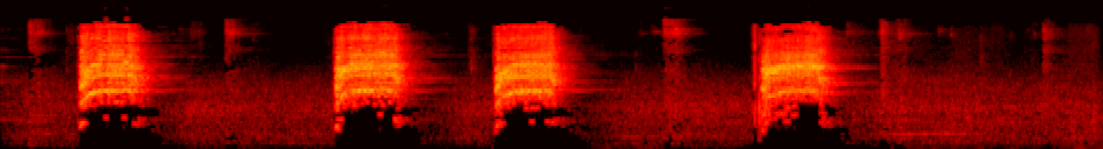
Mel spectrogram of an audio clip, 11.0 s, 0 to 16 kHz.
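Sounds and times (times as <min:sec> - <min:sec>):
cockatoo giving harsh grating screeches: 0:00.8 - 0:01.6, 0:03.3 - 0:04.2, 0:04.9 - 0:05.8, 0:07.6 - 0:08.5.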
